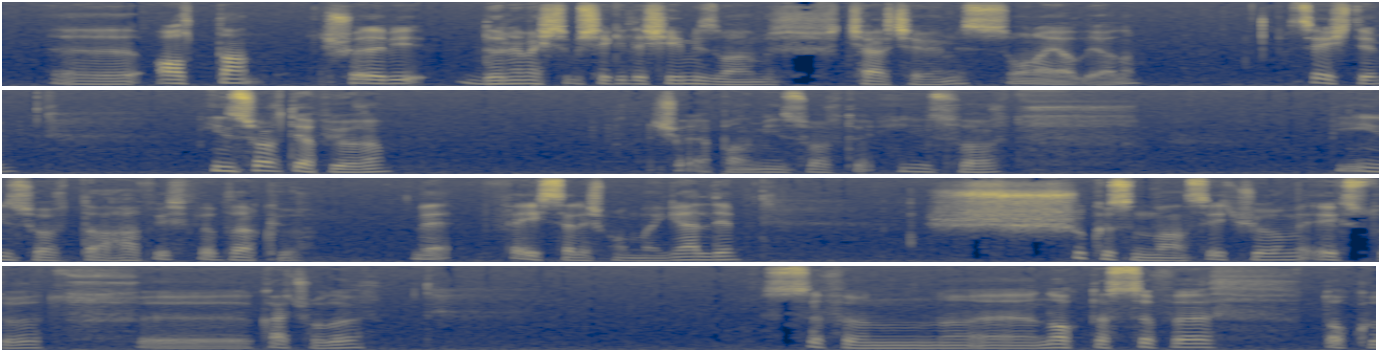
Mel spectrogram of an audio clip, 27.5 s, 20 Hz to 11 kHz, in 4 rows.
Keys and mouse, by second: 1.2-3.0 middle drag, 3.0 shift+space, 3.9 right click, 4.0 Tab, 6.1-7.4 right drag, 10.5 ctrl+z, 11.6 i, 13.8 i, 15.8-16.9 drag, 17.4 a, 20.0 e.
